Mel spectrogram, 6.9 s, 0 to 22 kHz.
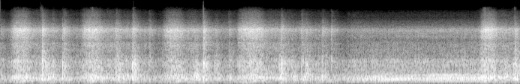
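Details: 1953 Chevrolet Bel Air rat rod with a small-block Chevy V8 runs for the first time in 30-something years, on gas poured in, after new plug wires. It fires raggedly in irregular bursts, stumbling and catching, then settles briefly.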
